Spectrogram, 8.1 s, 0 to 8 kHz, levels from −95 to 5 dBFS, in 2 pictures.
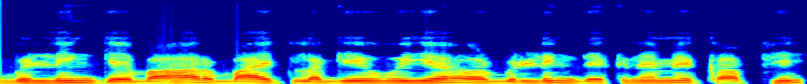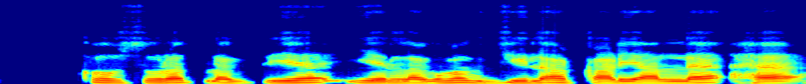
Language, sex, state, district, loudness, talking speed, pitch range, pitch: Hindi, male, Bihar, East Champaran, -14 LUFS, 150 wpm, 160-180 Hz, 170 Hz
